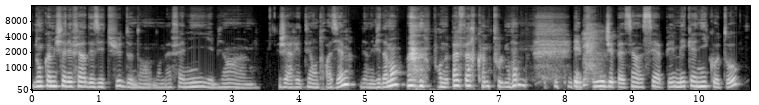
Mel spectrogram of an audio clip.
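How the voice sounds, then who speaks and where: Somewhat breathy and dark, mellow in tone, a woman speaks at medium pitch and a moderate pace, with ordinary pitch variation and big swings in loudness. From France. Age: 30s. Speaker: tarot reader. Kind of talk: interview.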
